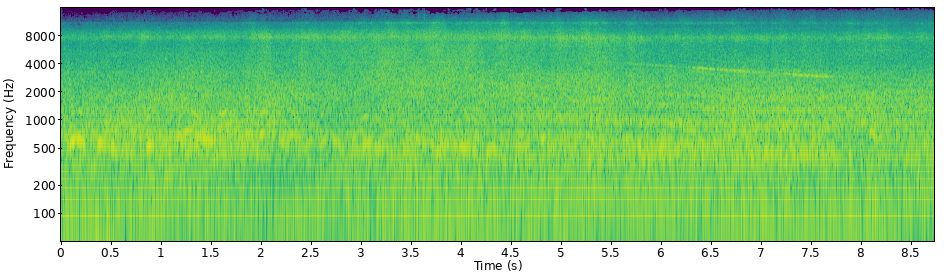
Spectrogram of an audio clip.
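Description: A jet aircraft roars loudly overhead with a steady, rushing engine noise.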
